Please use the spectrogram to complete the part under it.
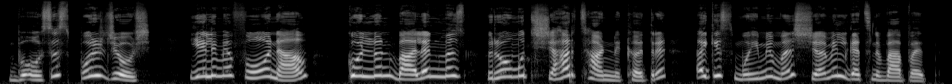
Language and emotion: Kashmiri, happy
